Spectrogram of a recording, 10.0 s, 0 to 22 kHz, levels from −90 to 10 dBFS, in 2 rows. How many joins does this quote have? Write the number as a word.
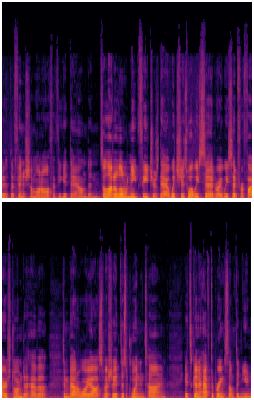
three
